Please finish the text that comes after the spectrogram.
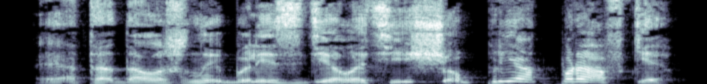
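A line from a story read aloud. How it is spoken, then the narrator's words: Hiss, archivist. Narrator (Russian): прошипела архивариус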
